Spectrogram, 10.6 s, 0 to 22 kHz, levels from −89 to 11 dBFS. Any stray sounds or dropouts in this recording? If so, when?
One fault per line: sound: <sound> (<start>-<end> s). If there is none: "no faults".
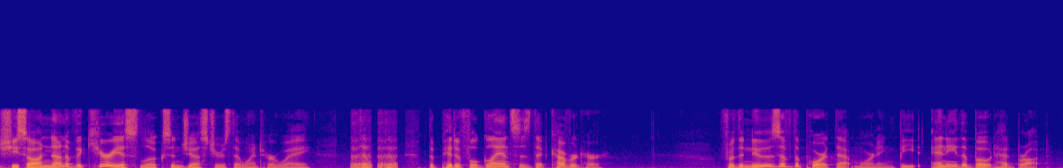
sound: laugh (3.5-4.0 s)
